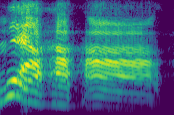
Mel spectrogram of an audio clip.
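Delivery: slow hammy villain laugh; drawn-out mock evil laugh; evil cackle. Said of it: "He's like".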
